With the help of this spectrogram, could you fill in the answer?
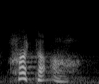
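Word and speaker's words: Hata'ah (חטאה): Now, in the Hebrew worship custom, there is what's called the, let me spell it for you first, the C-H-A-T-A-A-H, Hata'ah, Hata'ah. The Hata'ah means the sin offering.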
